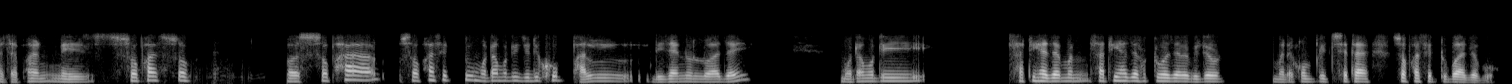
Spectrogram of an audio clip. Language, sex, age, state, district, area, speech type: Assamese, male, 60+, Assam, Udalguri, urban, conversation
